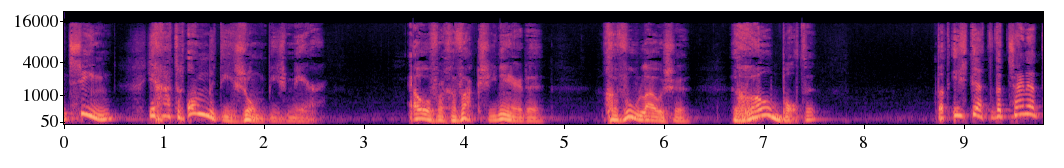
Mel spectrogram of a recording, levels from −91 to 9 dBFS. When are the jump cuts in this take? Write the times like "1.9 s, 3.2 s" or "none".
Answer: 1.2 s, 3.5 s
